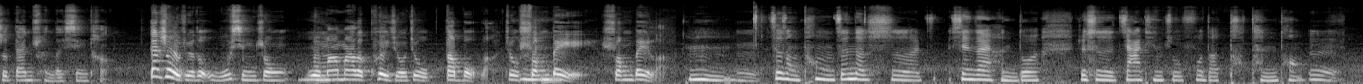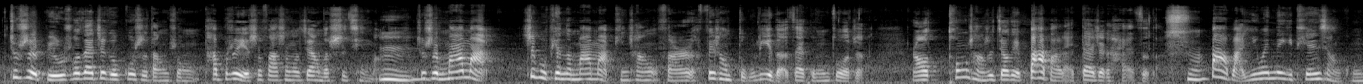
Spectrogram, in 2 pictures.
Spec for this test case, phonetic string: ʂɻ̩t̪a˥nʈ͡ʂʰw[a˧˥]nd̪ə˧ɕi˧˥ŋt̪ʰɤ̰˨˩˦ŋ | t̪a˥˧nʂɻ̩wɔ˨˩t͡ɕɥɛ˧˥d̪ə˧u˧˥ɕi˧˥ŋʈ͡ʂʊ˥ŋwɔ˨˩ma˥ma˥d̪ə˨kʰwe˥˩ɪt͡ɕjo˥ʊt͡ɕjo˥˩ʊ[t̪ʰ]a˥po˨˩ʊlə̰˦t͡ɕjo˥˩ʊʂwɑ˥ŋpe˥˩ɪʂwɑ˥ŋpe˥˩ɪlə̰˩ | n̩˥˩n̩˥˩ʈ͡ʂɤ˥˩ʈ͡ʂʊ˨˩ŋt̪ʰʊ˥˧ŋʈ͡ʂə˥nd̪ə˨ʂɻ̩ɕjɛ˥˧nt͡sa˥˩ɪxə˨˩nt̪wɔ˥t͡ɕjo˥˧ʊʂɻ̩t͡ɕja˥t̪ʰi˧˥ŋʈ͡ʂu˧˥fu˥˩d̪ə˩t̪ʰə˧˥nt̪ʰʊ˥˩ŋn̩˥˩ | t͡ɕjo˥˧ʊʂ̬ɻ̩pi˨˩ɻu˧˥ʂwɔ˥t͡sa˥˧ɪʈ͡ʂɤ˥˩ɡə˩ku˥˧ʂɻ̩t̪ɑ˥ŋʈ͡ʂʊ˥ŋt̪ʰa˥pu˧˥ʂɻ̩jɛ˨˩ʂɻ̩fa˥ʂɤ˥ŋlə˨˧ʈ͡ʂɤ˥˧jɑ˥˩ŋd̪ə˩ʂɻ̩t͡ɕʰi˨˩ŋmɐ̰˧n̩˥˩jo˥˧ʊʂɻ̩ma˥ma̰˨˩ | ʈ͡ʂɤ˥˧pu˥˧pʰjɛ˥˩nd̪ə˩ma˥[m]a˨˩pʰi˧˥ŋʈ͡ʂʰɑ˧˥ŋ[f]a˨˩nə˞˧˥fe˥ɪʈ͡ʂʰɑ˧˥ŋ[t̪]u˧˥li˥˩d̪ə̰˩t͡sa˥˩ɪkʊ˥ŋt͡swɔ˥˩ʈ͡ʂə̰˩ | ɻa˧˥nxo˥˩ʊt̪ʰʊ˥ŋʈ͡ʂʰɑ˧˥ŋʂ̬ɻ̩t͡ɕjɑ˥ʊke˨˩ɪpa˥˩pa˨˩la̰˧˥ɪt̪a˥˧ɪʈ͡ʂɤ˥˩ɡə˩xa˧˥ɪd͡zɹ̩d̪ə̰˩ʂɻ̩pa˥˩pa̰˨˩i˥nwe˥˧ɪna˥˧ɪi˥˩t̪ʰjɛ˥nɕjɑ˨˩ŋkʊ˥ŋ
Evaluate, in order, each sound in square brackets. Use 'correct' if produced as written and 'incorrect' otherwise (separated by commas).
incorrect, incorrect, correct, correct, correct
